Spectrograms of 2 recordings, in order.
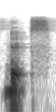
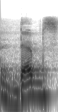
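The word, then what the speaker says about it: debts: Unable to पे हिज डेट्स। देखो इसे डेब्ट्स नहीं बोलते, बी साइलेंट होता है, डेट्स बोलते हैं।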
